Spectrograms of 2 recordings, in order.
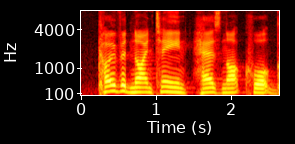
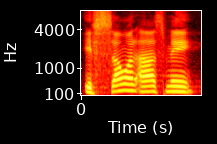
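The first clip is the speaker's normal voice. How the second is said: usual speaking voice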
